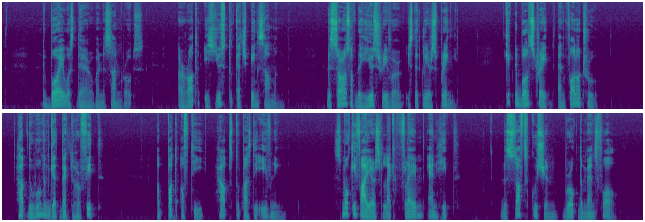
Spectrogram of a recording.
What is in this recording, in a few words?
Rode XCM 50 recording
